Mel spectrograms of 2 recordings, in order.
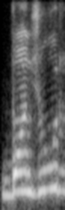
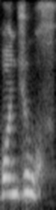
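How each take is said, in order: First: The final r is a tapped r. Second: The final r is a throaty, kh-like r. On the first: The speaker calls it wrong. "बॉन्जूर नहीं, र नहीं" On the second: The speaker calls it right. "ख होता है"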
